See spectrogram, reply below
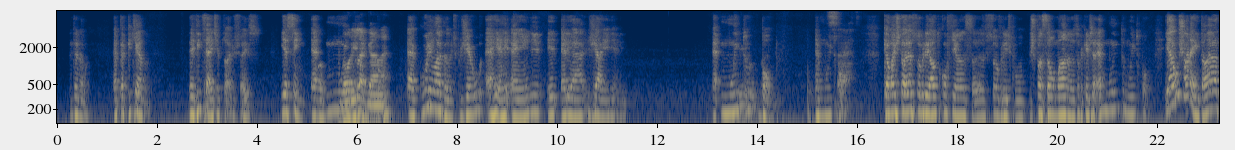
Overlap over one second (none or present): present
